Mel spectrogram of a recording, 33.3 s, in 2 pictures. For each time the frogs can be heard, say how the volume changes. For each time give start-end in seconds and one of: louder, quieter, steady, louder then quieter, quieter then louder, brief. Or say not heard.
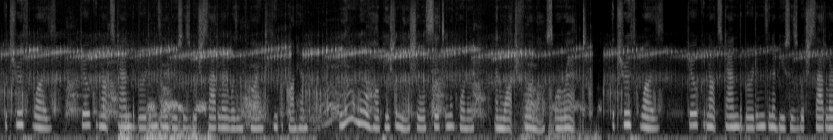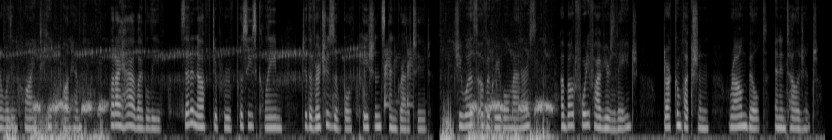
0.0-24.9 quieter.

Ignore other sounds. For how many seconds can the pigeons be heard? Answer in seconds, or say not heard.
8 s.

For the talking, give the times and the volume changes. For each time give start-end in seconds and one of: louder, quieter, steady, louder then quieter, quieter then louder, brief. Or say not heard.
0.0-33.1 steady.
